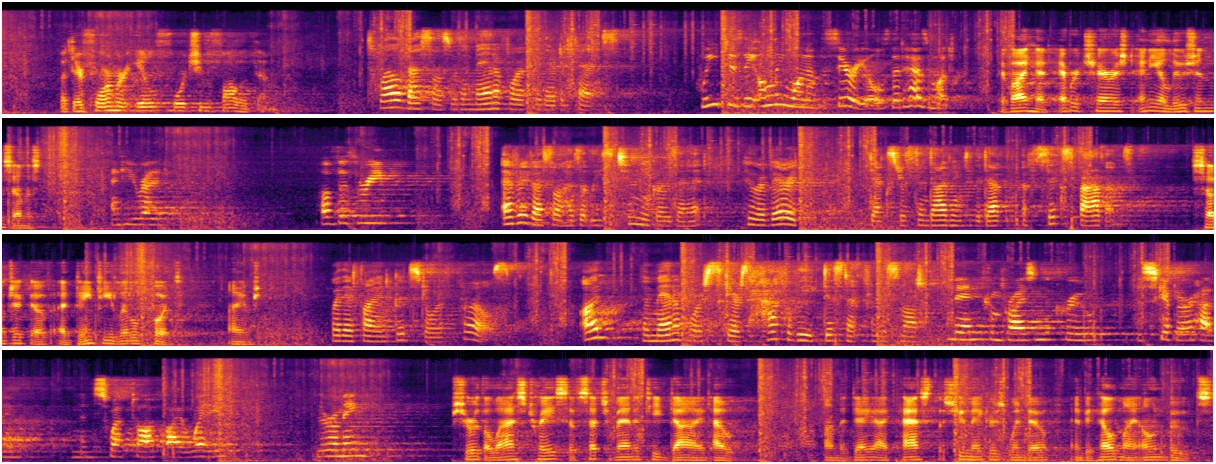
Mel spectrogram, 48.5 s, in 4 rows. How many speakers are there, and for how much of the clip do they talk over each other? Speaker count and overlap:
5, no overlap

